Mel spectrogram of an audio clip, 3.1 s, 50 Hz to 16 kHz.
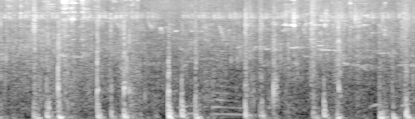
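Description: Steady clip-clop of horse hooves at a trot in the video game Kingdom Come: Deliverance 2, close and fairly quiet, with a brief whinny-like tone partway through.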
